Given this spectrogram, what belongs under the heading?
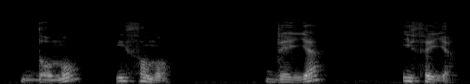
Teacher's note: la letra d y z se llama fricativo o interdental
